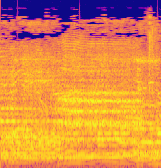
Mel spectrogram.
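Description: Children's choir singing a Christmas song in unison over an instrumental accompaniment with a steady low bass line.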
